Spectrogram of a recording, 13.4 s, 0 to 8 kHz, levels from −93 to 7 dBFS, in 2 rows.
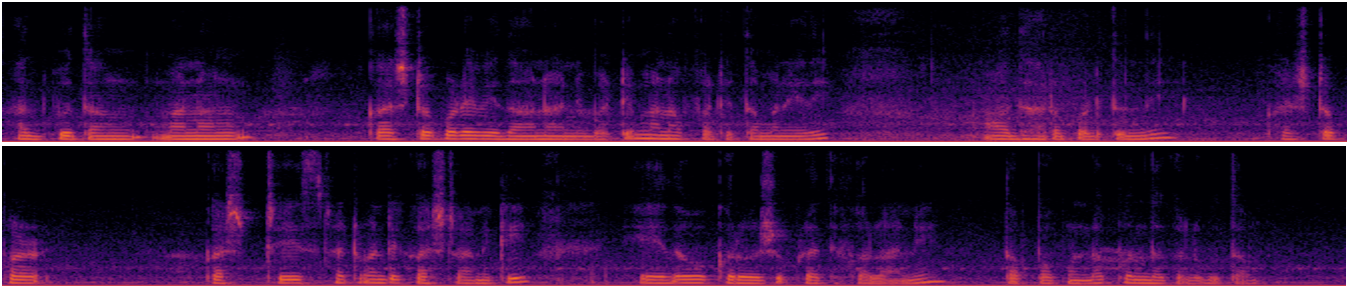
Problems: background conversations at intervals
